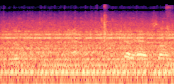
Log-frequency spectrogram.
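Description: An engine idling steadily, a constant mechanical hum, with people talking faintly nearby.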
